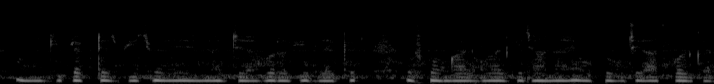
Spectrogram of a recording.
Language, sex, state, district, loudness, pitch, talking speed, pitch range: Hindi, female, Bihar, Gaya, -46 LUFS, 175 Hz, 75 wpm, 170-180 Hz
